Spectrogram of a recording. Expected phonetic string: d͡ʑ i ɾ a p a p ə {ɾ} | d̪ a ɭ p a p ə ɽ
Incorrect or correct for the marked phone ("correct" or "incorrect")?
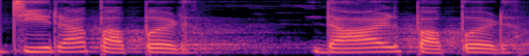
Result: incorrect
